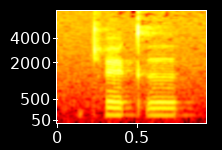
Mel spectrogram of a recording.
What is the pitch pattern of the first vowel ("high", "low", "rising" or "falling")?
high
